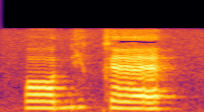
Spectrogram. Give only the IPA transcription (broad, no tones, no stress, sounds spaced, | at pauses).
ɔ bʲ ṳ k ɛ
